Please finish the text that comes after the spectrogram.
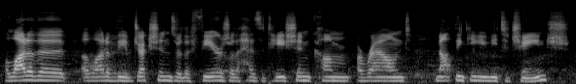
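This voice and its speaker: A woman with a fairly low voice talks as an interview guest. She explains her points conversationally, like an expert walking a colleague through them, and often tags on a checking "right?". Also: little pitch movement, brisk, fairly bright tone. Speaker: interview guest, strategy director at a software company.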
